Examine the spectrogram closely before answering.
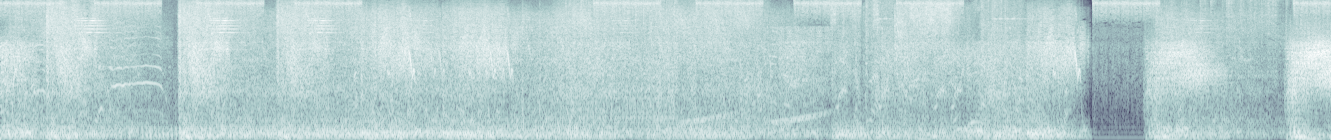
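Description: Bursts of electronic blasts whoosh and boom.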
